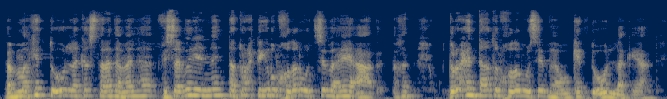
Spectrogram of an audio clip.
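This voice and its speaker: A man's voice: sits high, very fast, slightly rough. A man with an Egyptian accent giving teasing, sarcastic commentary on a short comedy film. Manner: mocking, teasing. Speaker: reaction video host.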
